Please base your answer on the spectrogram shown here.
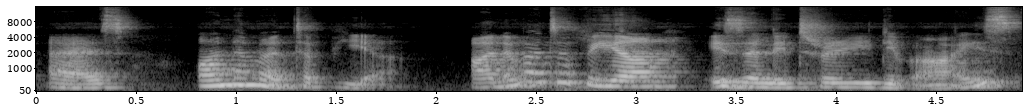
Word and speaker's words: onomatopoeia: It should be pronounced as onomatopoeia.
